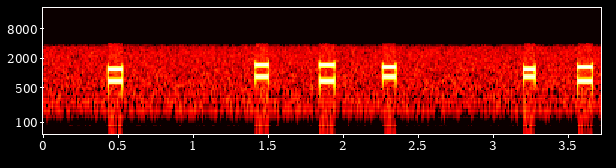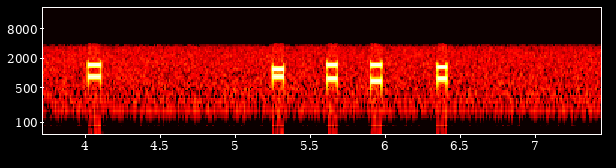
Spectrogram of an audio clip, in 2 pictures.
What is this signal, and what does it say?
DTMF, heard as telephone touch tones, dialled by hand, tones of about 80 ms. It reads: 1 938 729 7635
